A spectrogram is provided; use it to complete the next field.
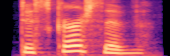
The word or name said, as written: discursive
